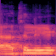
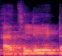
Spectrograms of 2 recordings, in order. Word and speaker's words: athlete: It is not athlete or athletic, rather, it is athlete and athletic. Two syllables are enough for athlete.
